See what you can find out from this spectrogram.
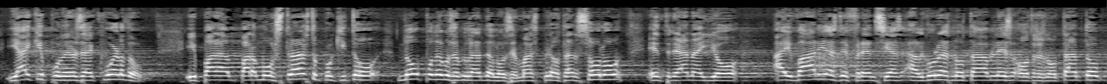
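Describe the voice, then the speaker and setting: A man from Canada, a native English speaker, preaching a relaxed sermon in Spanish with jokes and restarts. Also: sits high, normal speed. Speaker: pastor. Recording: echoey hall with long reverb.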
